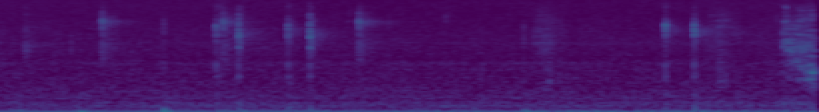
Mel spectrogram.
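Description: Faint, scattered computer keyboard clicks, several keys pressed a fraction of a second to a second apart, as keyboard shortcuts are used in a drawing program. Beneath them is a steady low hum.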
